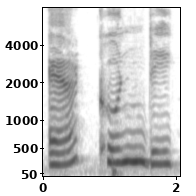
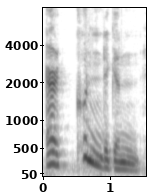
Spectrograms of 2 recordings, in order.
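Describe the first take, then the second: First: "Erkundigen" drawn out slowly, each syllable set apart. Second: Said in the usual way. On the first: Shown as a demonstration. Teacher breaking down the German word for explore, syllable by syllable. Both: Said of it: "The stress is on the second syllable".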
